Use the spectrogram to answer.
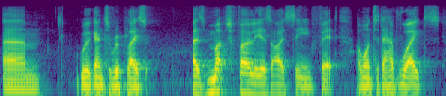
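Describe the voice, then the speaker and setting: Deep-voiced joking male developer. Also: steady tone, unhurried, darkish tone. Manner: confident and joking. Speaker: audio developer guest. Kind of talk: casual panel chat.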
